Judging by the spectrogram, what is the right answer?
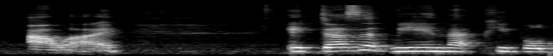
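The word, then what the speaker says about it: Alai: like joseph lay ally a-l-a-i is how he spells his name but he pronounces ally it doesn't mean that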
